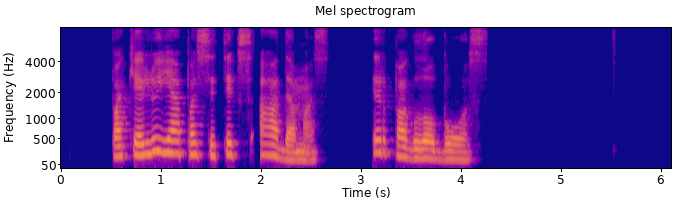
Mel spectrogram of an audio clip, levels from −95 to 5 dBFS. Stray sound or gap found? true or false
false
